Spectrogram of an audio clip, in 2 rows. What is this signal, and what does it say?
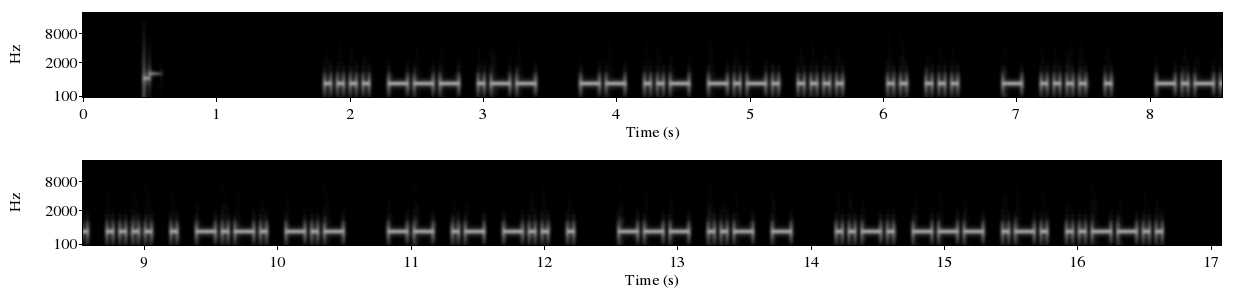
Morse code, heard as a keyed tone, about 25 wpm, 700 Hz. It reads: HOW MUCH IS THE CHECK MADE OUT FOR?
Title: Sentences from Top 1000 Words - Review Part 3 - 25wpm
